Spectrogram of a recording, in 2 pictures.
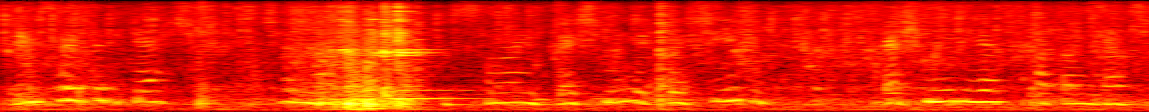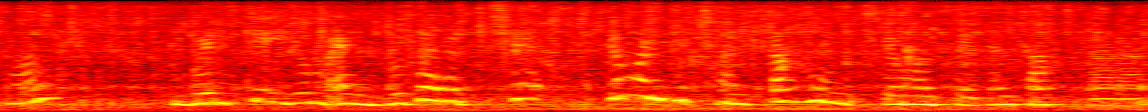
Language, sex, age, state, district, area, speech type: Kashmiri, female, 18-30, Jammu and Kashmir, Bandipora, rural, spontaneous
